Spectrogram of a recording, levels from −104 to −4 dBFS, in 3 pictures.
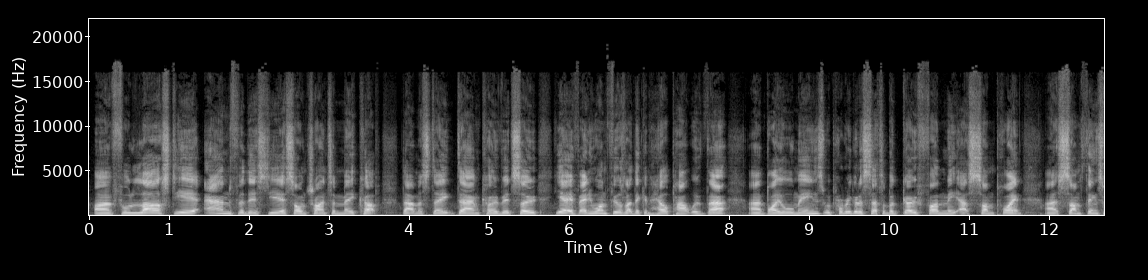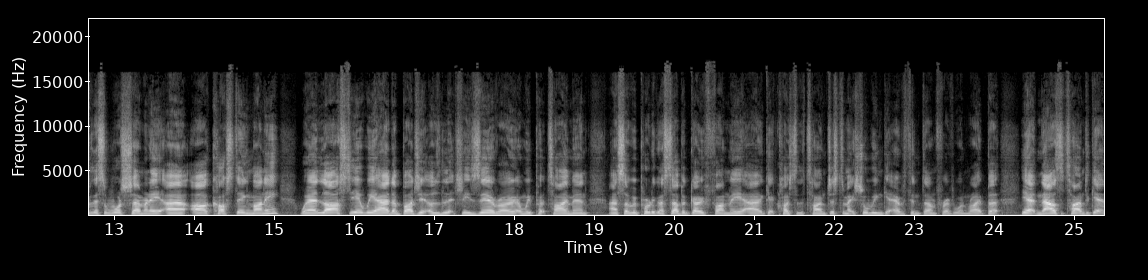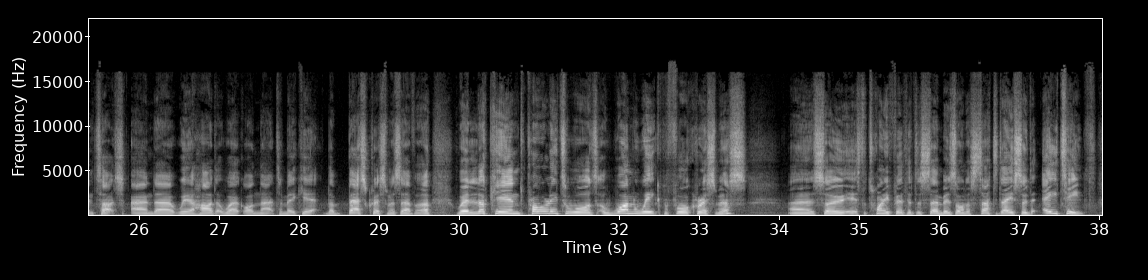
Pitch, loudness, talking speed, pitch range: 160 Hz, -26 LUFS, 230 wpm, 145-180 Hz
